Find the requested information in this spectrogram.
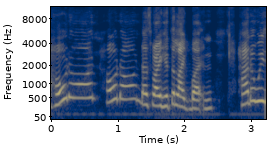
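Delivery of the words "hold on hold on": much higher, startled hold on; sudden surprise. Real, not acted. Host startled by a chat comment, high surprise. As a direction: caught off guard by the chat.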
